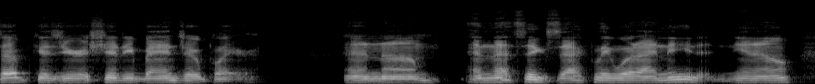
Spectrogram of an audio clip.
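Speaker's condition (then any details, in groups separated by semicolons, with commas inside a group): ALS; voice retained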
